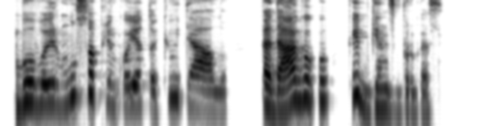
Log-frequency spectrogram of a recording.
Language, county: Lithuanian, Šiauliai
